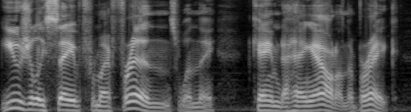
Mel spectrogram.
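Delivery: ordinary delivery, nothing marked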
